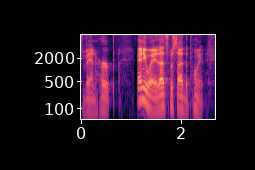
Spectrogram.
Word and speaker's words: Van Herp: I always thought it was Van Gerp, but it's, I think, pronounced Van Herp.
